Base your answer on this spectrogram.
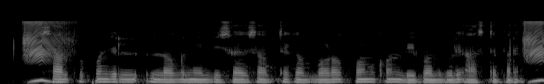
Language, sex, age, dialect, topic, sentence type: Bengali, male, 18-24, Jharkhandi, banking, question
